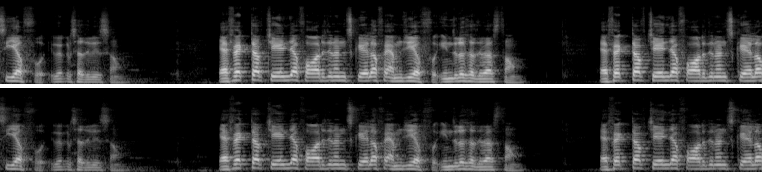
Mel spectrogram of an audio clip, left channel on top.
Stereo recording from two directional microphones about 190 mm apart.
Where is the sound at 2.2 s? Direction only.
30° left (ahead or behind).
